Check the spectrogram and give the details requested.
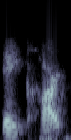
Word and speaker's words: Descartes: was known as what Descartes and his laughing expelled or it's written this car taste it it's pronouncing cart because he was French or something like that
